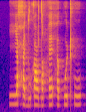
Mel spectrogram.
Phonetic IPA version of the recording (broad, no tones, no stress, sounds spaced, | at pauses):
ɦ i ħ ɛ d u xʷ i ɭ dˤ ɛ h ɛ h a kʷ ɯ ʈʰ u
